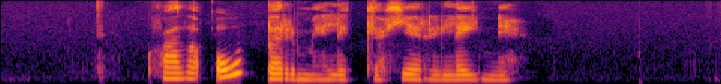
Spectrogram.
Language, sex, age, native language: Icelandic, female, 30-39, Icelandic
